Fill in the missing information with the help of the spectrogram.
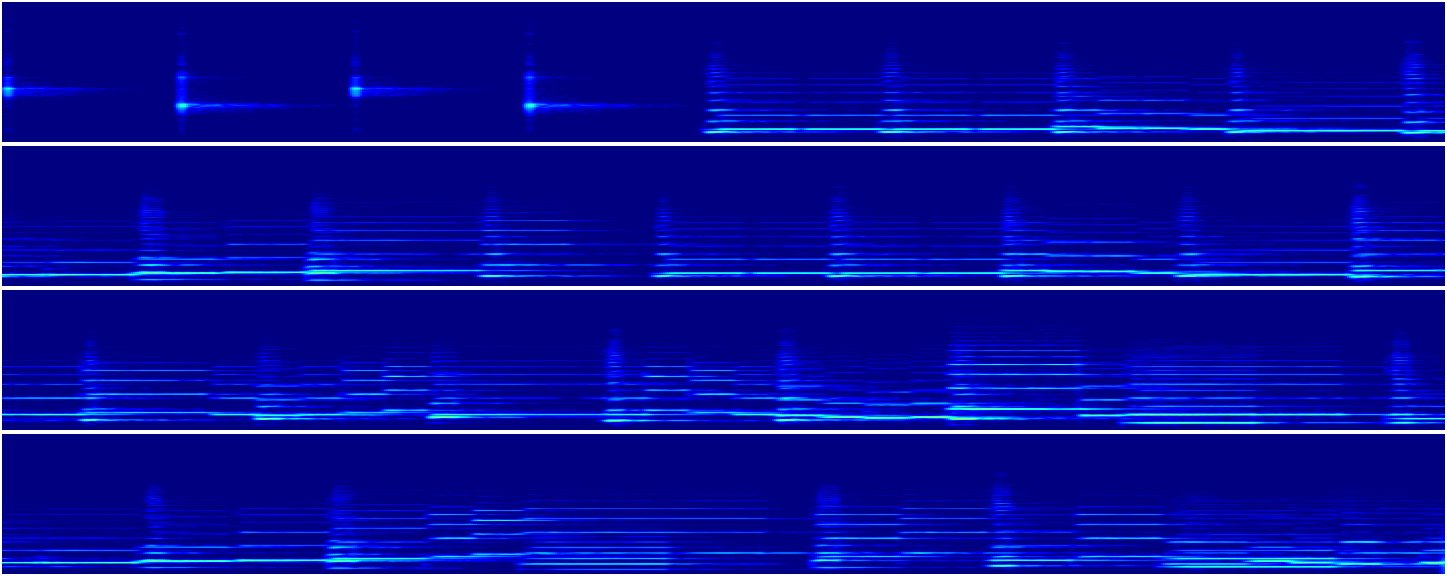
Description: schubert rose, Alto Sax Trio

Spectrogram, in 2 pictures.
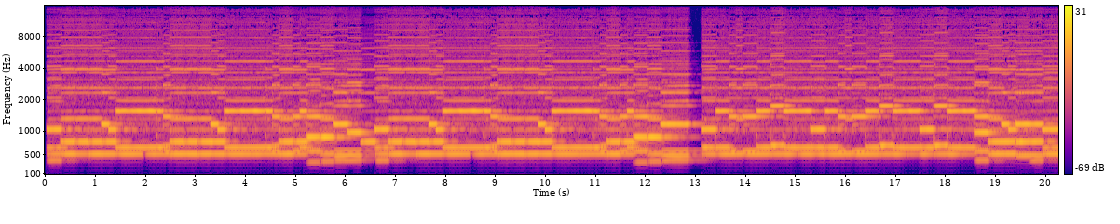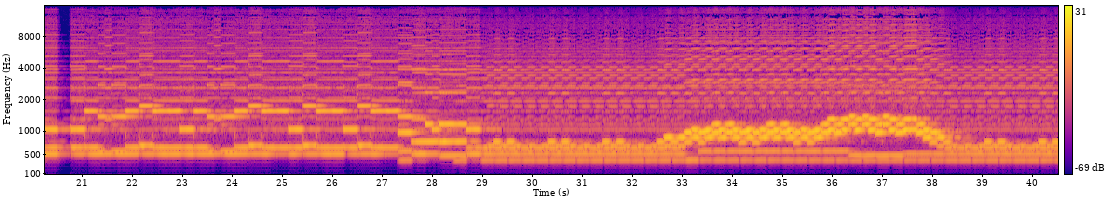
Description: spring, recorder

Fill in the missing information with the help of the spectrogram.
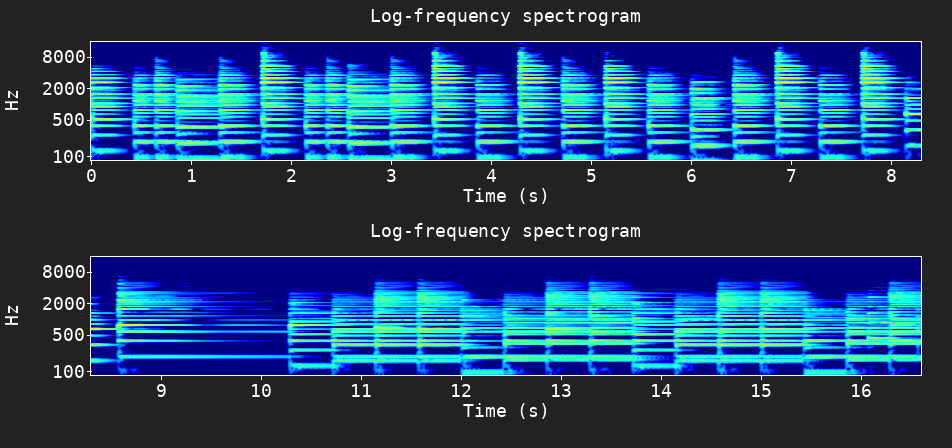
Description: schubert march militaires, piano duet

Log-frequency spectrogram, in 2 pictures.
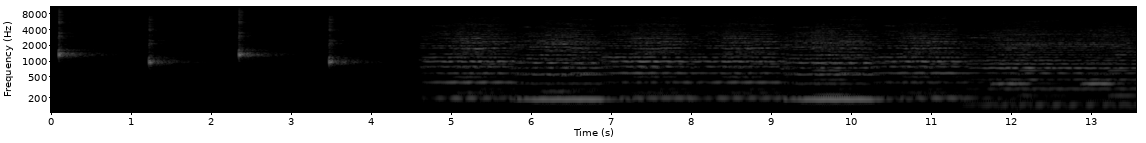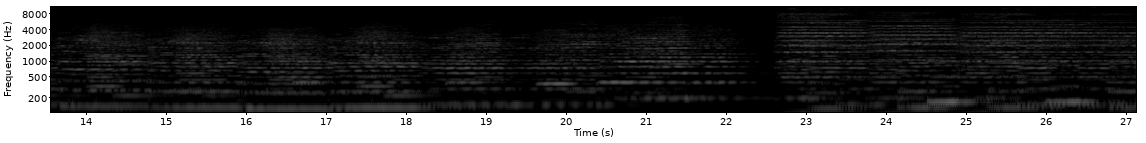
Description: String trio

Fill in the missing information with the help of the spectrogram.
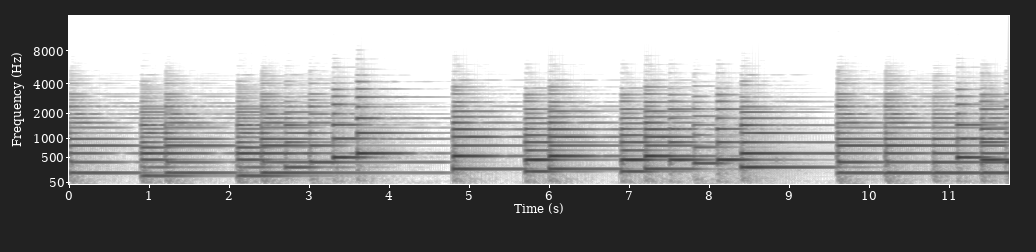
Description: eine kleine, piano

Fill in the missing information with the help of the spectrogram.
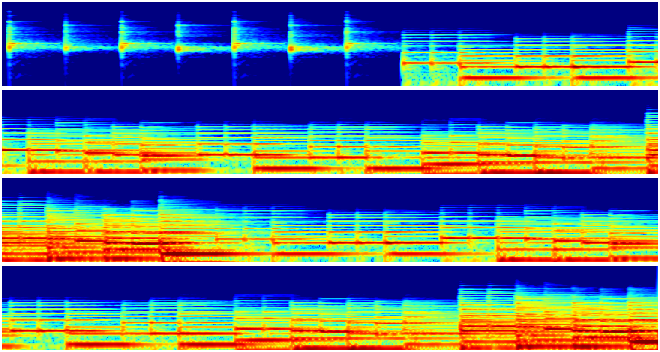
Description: Euphonium

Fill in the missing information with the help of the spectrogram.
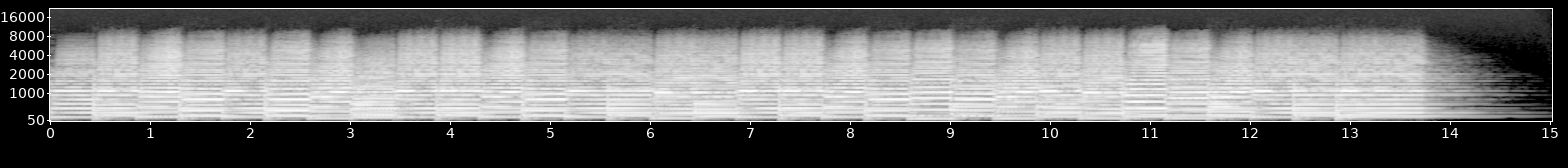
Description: trombone

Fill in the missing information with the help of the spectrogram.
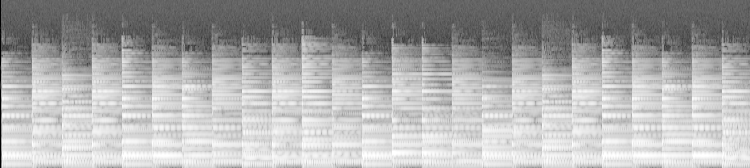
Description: mary had a little lamb, piano duet

